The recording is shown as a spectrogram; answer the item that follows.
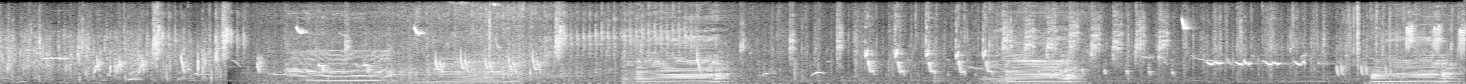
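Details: Calm herd of tame cattle on the way from the next village to the pen, mooing repeatedly: a wavering low, then several shorter moos spaced a few seconds apart, over scattered bird chirps.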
